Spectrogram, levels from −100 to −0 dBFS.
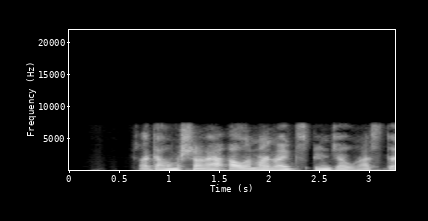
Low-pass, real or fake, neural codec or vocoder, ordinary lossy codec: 7.2 kHz; fake; codec, 16 kHz, 1 kbps, FreqCodec, larger model; none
